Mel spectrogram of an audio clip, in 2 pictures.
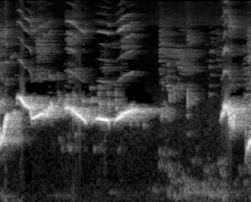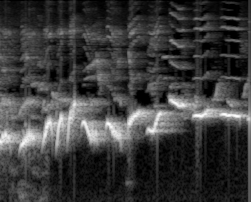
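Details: White-rumped shama, a fighter bird, singing loudly: sustained fluty whistles, a short quiet gap, then rapid warbling notes bouncing up and down in a lively continuous phrase.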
